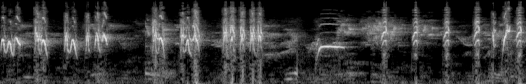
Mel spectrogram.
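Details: Greater green leafbird mixing harsh scratchy chatter with a clear rising-then-flat whistle midway, phrases broken by short pauses.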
